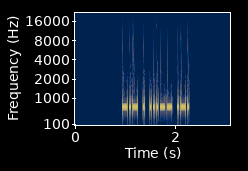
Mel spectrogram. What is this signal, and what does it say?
Morse code, heard as a keyed tone, about 36 wpm, 700 Hz. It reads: KE3R
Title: USA Call Signs - 4 Characters - 35wpm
